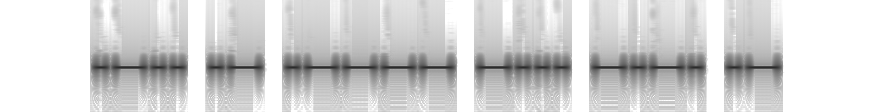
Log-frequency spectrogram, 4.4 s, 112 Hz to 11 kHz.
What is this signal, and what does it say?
Morse code, heard as a keyed tone, about 25 wpm, 700 Hz. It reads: LA1BCA
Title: DXCC-100 Call Signs - 6 Characters - 25wpm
